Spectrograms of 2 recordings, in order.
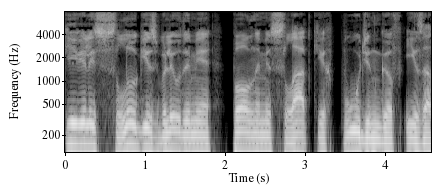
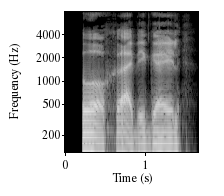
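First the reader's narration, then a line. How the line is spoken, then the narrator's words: Sighing. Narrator (Russian): вздохнул Николас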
